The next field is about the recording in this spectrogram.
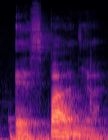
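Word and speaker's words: España: as quietly as possible you'll notice I'm saying I am from Spain instead of Espana in which the air would be clear and obvious right um I I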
